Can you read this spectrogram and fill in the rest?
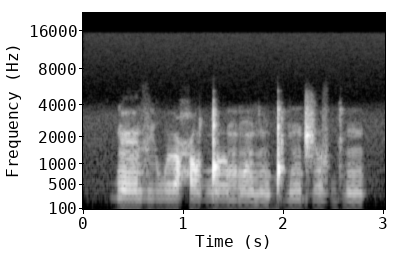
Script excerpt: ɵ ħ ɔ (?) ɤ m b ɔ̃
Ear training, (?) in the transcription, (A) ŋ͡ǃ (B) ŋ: A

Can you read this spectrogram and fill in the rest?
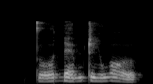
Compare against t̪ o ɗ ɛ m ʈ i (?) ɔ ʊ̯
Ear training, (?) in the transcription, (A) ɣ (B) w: B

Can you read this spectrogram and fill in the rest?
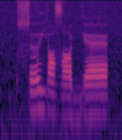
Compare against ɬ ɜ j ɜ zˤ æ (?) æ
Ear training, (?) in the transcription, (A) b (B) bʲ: B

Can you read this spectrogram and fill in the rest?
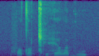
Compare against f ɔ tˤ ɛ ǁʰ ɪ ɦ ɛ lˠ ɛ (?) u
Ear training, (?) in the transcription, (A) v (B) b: B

